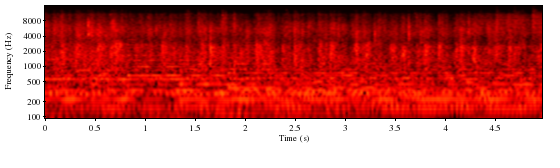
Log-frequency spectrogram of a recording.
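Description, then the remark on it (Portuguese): A crowd at a sermon claps steadily and loudly for several seconds to applaud Jesus, a dense wash of many hands, over sustained low musical tones from a keyboard or organ. “Se for Jesus, levanta a mão lá em cima e aplauda ele, porque ele chama e ele coloca.”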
